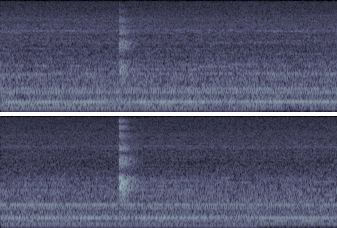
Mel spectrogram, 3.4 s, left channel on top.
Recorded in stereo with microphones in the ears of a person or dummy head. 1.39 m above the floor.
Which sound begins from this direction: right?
A clap, at 1.2 s.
